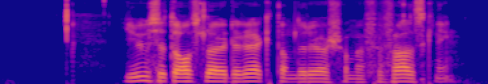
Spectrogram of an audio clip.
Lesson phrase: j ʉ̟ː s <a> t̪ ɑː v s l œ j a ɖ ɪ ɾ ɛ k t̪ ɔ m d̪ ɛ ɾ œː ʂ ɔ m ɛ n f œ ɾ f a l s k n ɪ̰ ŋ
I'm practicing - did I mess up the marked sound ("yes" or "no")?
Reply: yes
